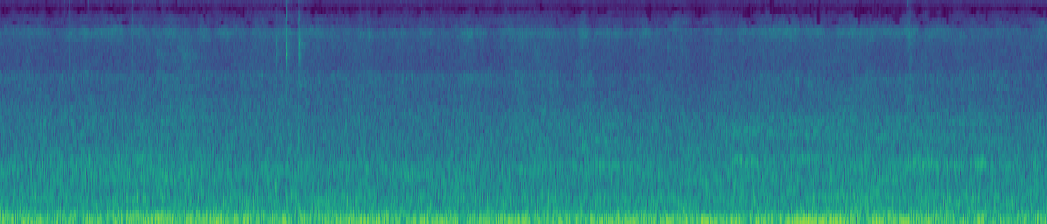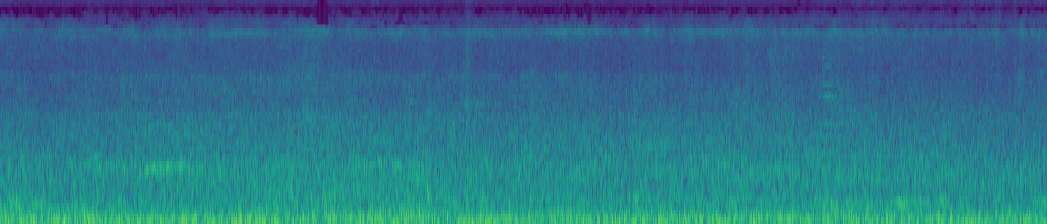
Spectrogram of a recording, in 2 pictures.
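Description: Handheld butane blowtorch roaring steadily as it sears skewered wagyu beef cubes on a grill.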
